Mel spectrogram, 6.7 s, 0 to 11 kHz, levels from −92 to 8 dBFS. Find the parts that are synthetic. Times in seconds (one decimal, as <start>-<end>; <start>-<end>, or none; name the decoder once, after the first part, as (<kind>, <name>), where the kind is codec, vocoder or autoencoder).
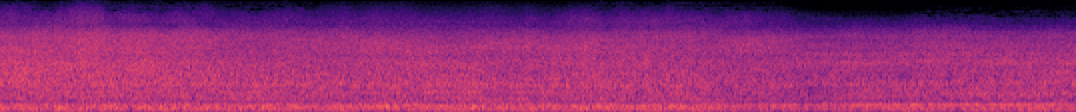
2.0-3.7 (codec, SNAC); 4.8-5.7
